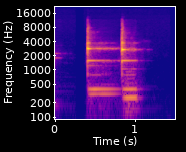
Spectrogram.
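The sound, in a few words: phone notification sound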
